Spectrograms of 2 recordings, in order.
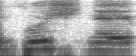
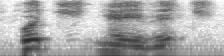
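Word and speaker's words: Buchnevich: i say it wrong i say bush butch bush david and it's butch so i i get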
